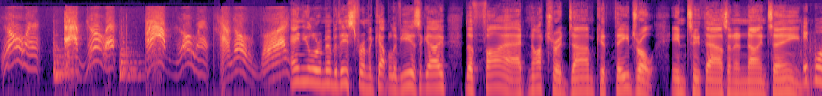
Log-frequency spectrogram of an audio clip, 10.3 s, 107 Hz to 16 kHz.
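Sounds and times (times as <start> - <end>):
cartoon duck voices quacking: 0.0 - 3.7
speech: 3.6 - 10.2.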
